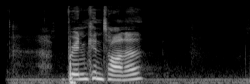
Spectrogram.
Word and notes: Brynn Quintana: BRIN KEEN tah nah

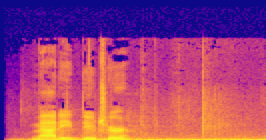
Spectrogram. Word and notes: Maddie Deucher: MAD dee DOOCH er

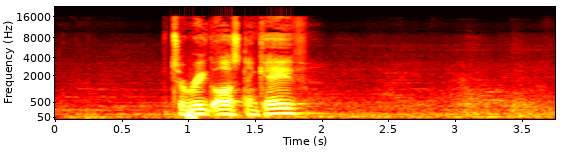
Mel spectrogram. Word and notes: Tirek Austin-Cave: tah REEK awe STIN CAVE

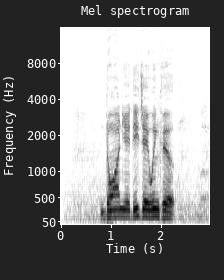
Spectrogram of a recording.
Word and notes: DJ Wingfield: de WON yay DEE JAY WING field

